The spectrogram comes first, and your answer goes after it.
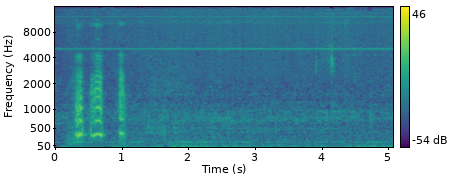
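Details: Sleeping male cat giving quack-like calls when his owner coughs: three short, nasal, duck-like honks within the first second, then near silence with a faint steady hum and one soft click.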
